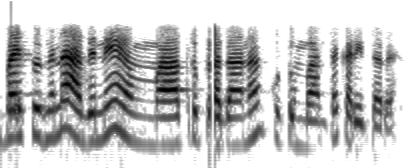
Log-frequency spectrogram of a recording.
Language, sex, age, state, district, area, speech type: Kannada, female, 30-45, Karnataka, Chamarajanagar, rural, conversation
